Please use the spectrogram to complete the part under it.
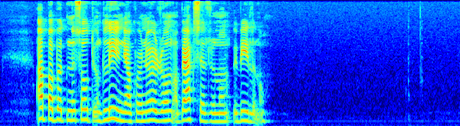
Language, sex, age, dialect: Faroese, female, 15-35, Suðuroy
